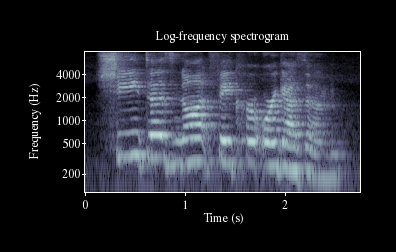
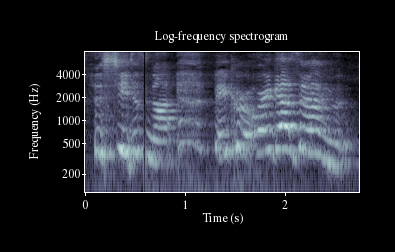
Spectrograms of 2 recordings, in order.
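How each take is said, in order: First: Loud, slow, every word weighted; emphatic rule. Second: High, loud, drawn out through laughter; laughing exclamation. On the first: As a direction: lay down the rule firmly, word by word. States her first emphatic rule. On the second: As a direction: cry out the rule, cracking up. Repeats the rule while laughing. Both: Real, not acted.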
